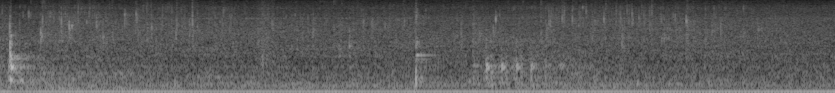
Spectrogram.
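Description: Garlic frying in a pan gives a constant close sizzle and crackle, with a few soft clinks and stirring sounds now and then and a low steady hum underneath.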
